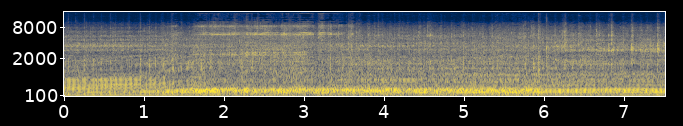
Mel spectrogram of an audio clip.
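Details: Poulan Pro two-stroke chainsaw, about 12 years old, cleaned up for a new season with its air filter refitted, running without its bar while the oil pump is checked. Steady high revs, even buzzing exhaust, no stumbling: healthy.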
